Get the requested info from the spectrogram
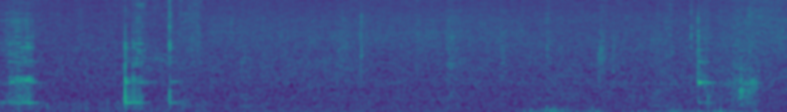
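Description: Beef and masala sizzling as they fry dry in a clay pot, with a few sharp knocks of a wooden spatula against the pot near the start and about a second in. A low rumble comes in around four seconds in.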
